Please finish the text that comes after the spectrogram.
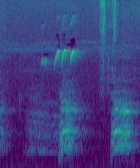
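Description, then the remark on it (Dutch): Dogs bark twice in quick succession, two loud, full barks about a second apart with a faint high yip between them, with no talking. “de honden hebben weer iets.”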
